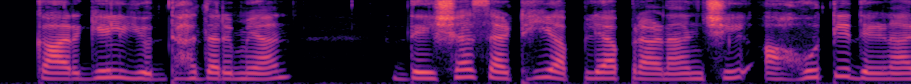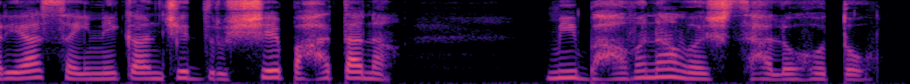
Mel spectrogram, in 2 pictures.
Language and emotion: Marathi, sad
